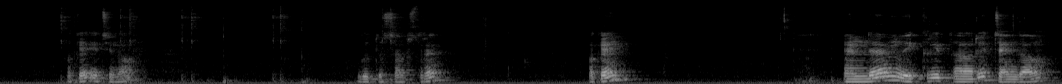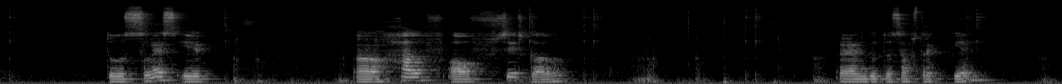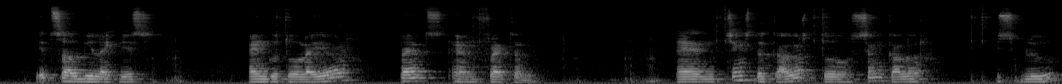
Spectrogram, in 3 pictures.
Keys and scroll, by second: 10.8 r.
